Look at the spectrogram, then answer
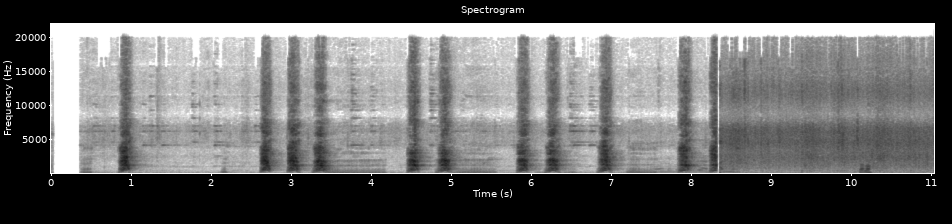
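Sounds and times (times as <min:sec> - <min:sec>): dog barking: 0:00.8 - 0:01.2, 0:02.6 - 0:03.7, 0:04.4 - 0:05.2, 0:05.8 - 0:07.2, 0:07.8 - 0:08.4.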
